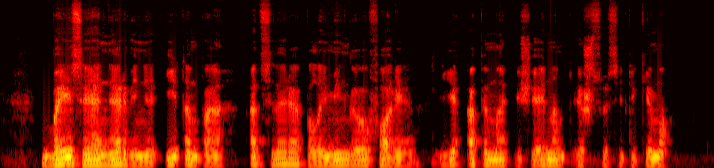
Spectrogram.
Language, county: Lithuanian, Klaipėda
